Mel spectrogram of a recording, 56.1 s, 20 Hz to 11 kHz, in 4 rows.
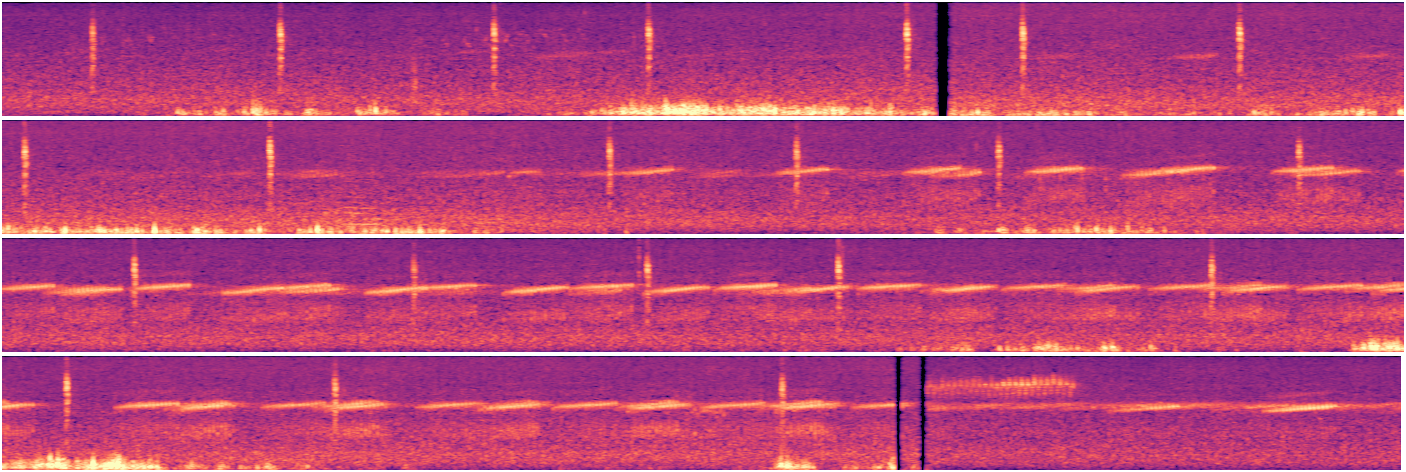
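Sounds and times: frogs croaking: 0:11.7 - 0:12.5, 0:16.4 - 0:17.4, 0:18.4 - 0:56.0.

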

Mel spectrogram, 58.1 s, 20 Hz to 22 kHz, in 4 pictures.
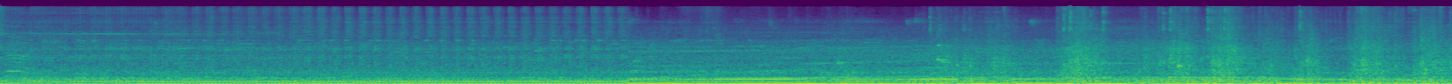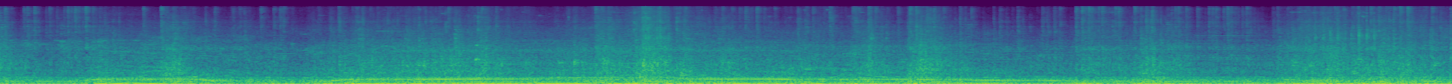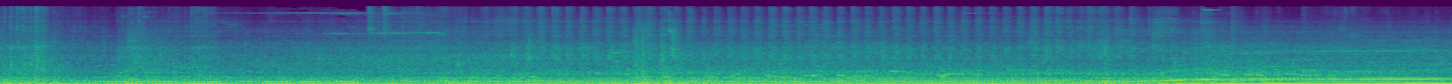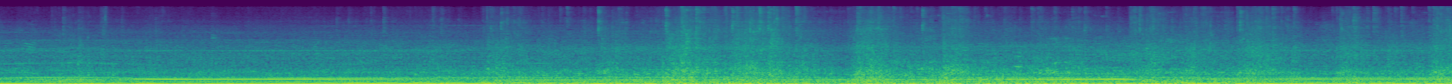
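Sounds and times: bus engine accelerating: 0:00.0 - 0:58.0
rattles: 0:09.2 - 0:31.5, 0:43.0 - 0:58.0.

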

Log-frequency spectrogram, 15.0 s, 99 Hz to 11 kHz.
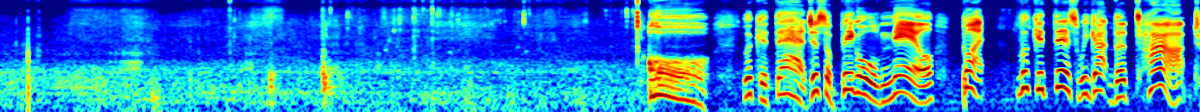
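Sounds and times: wind noise on microphone: 0:00.0 - 0:08.0.

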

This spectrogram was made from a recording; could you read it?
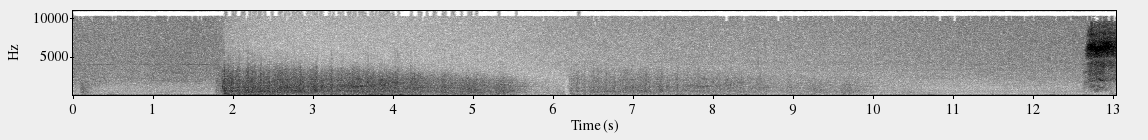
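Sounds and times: steady rain: 0:00.0 - 0:13.0
thunder rumbling: 0:01.8 - 0:10.6.

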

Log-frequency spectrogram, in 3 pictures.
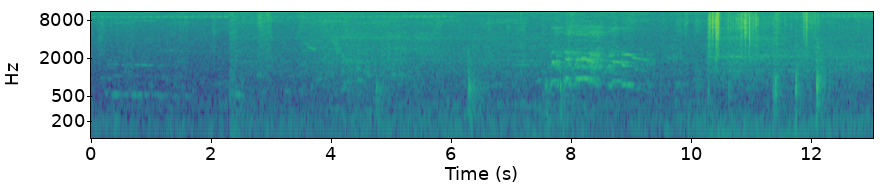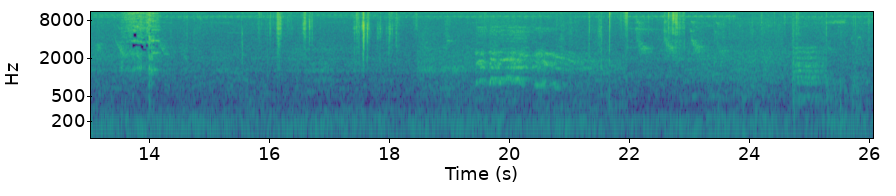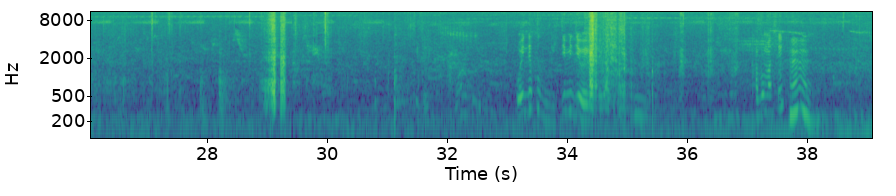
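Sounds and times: rooster crowing: 0:00.2 - 0:01.6, 0:07.6 - 0:09.4, 0:19.4 - 0:21.5
garlic being peeled by hand: 0:09.8 - 0:18.5, 0:20.8 - 0:32.3, 0:34.3 - 0:37.1.

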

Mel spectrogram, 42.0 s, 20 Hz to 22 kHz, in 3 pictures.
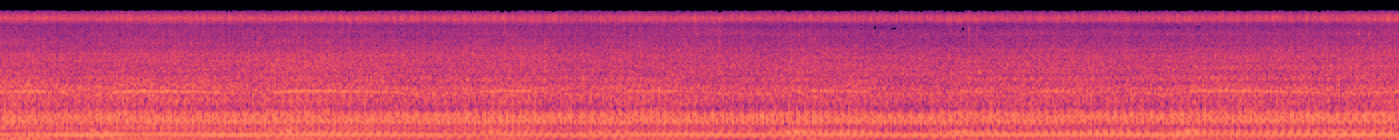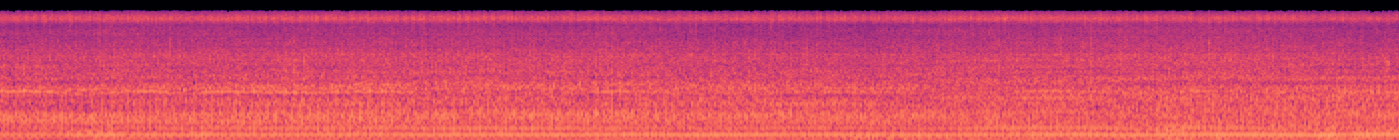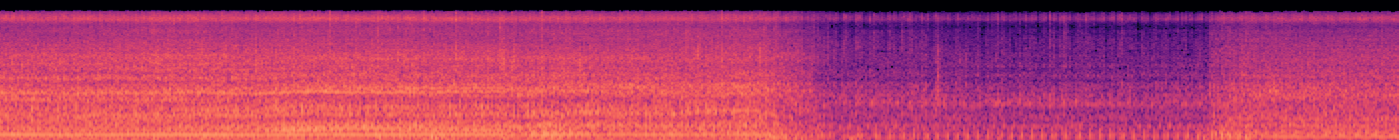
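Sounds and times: tiller engine running: 0:00.0 - 0:41.9.

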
